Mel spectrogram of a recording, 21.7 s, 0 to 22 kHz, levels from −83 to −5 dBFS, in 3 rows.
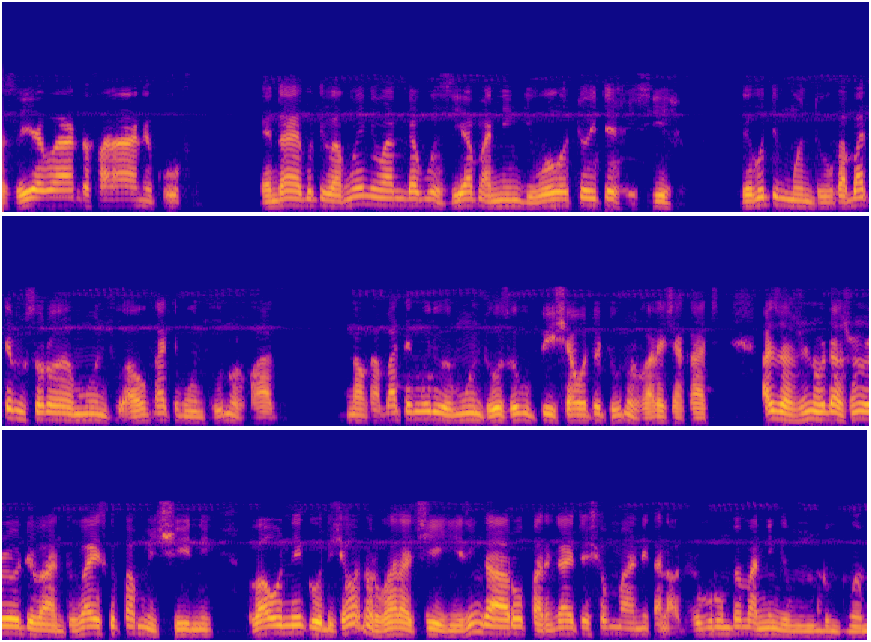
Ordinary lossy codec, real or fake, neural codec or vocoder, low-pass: AAC, 48 kbps; real; none; 5.4 kHz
